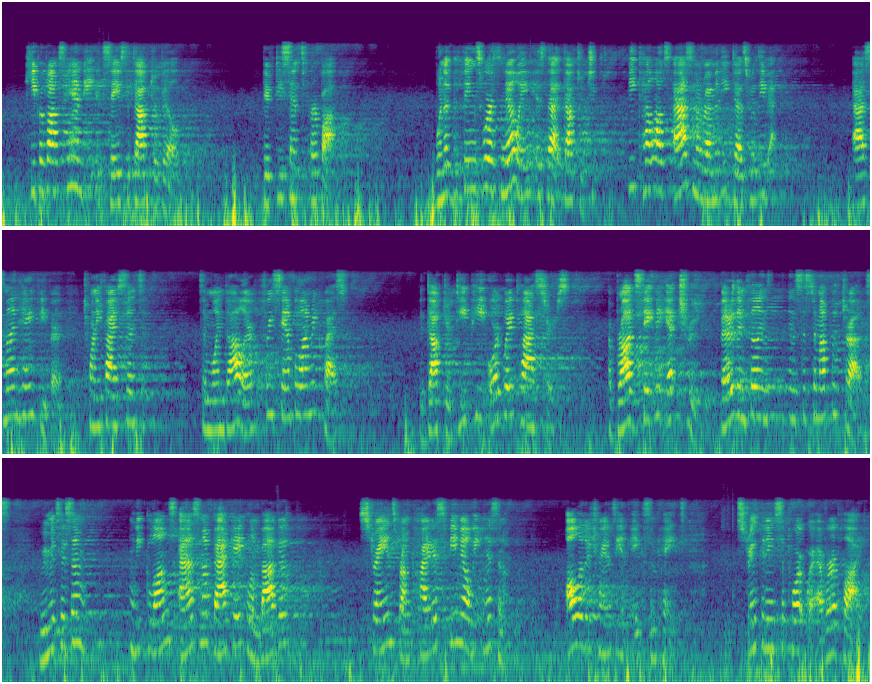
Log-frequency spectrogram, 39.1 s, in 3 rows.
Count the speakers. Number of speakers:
1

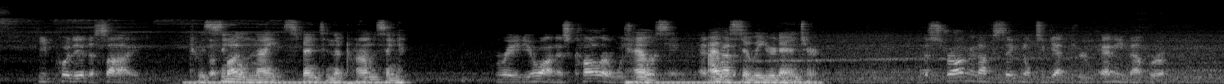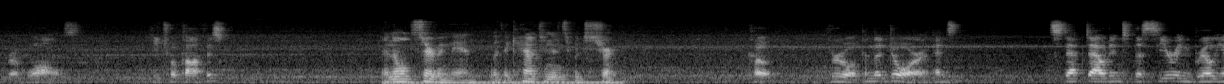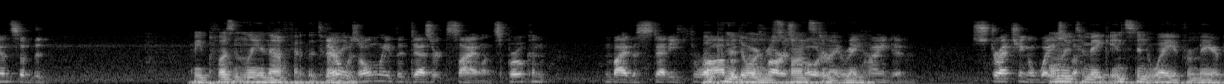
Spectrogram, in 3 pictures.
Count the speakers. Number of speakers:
2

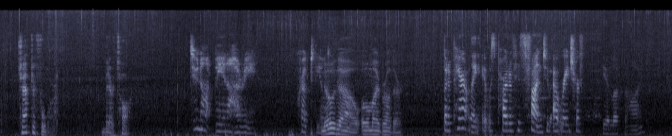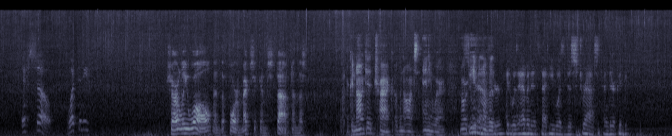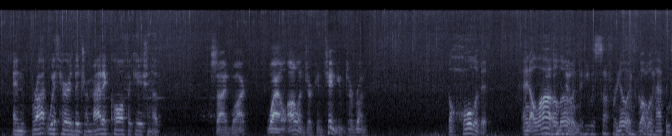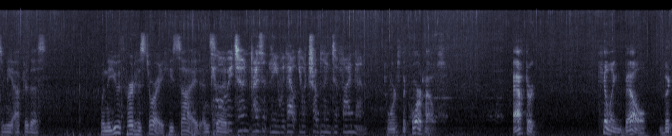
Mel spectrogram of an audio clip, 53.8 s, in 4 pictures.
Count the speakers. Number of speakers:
9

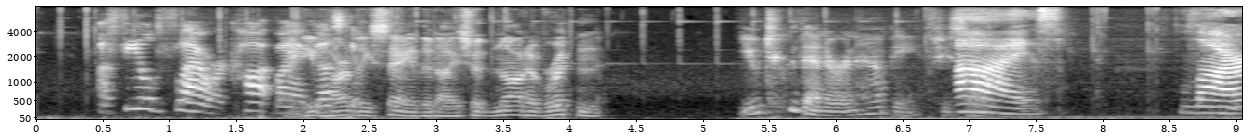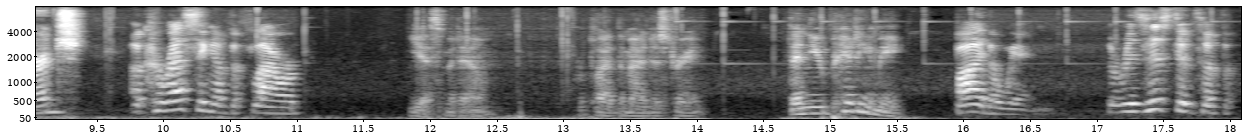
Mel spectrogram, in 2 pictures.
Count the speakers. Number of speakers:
4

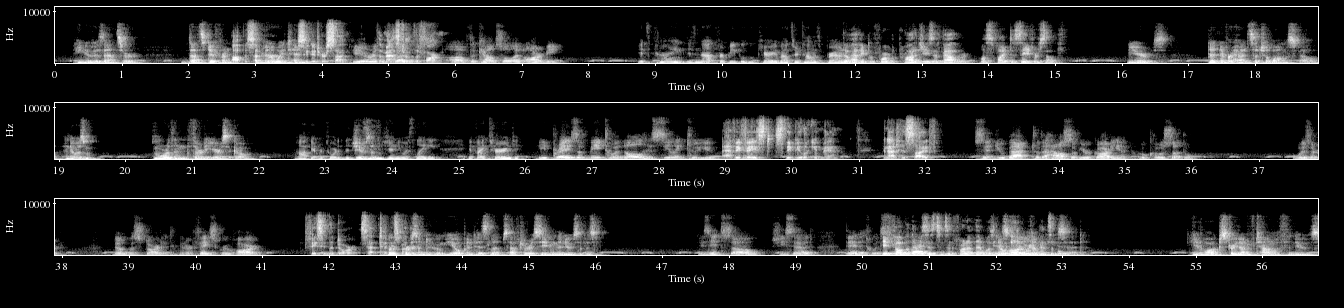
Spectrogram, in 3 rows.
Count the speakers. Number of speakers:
5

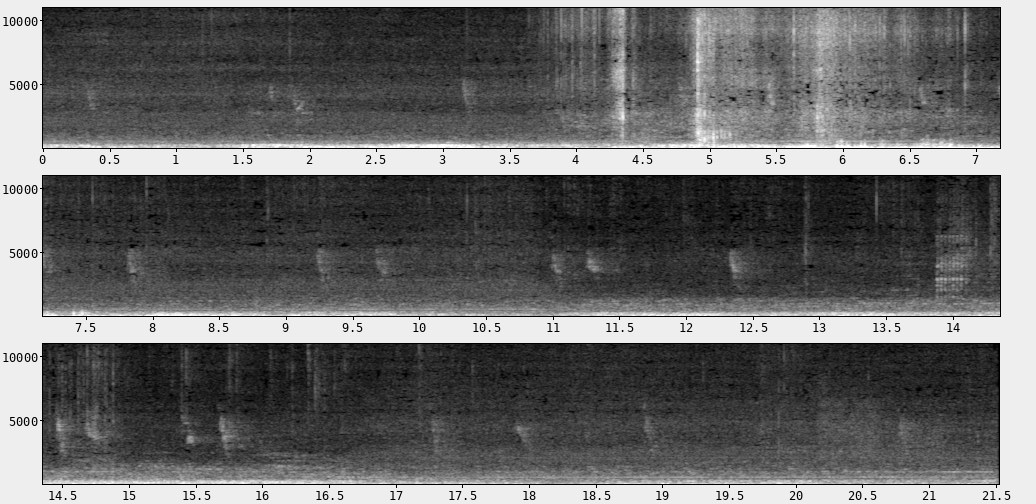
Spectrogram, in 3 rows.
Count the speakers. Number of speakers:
0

